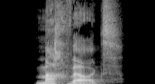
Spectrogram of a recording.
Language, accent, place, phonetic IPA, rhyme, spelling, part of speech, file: German, Germany, Berlin, [ˈmaxˌvɛʁks], -axvɛʁks, Machwerks, noun, De-Machwerks.ogg
- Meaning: genitive singular of Machwerk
